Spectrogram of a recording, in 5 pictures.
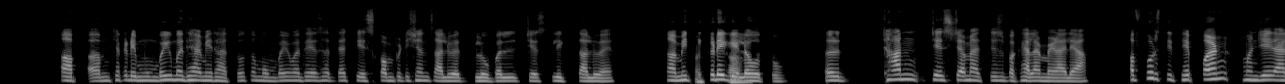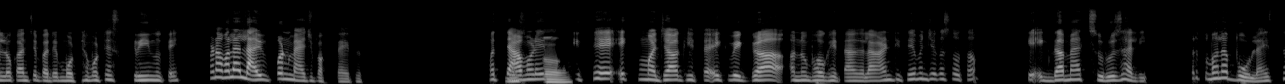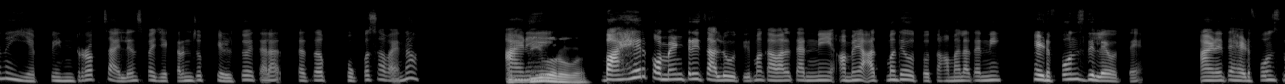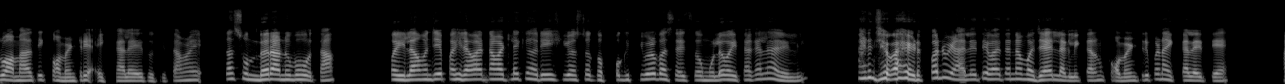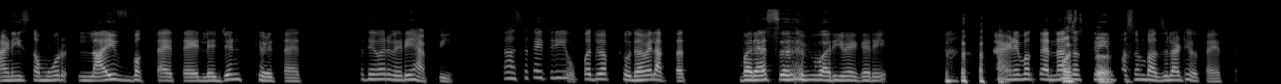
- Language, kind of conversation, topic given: Marathi, podcast, डिजिटल डिटॉक्स तुमच्या विश्रांतीला कशी मदत करतो?
- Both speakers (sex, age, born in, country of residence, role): female, 45-49, India, India, guest; male, 25-29, India, India, host
- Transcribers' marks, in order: in English: "ऑफकोर्स"; in English: "लाईव्ह"; tapping; in English: "पिन ड्रॉप सायलेन्स"; in English: "कॉमेंट्री"; in English: "थ्रू"; in English: "कॉमेंट्री"; laughing while speaking: "जेव्हा हेडफोन मिळाले, तेव्हा त्यांना मजा"; in English: "कॉमेंट्री"; in English: "लाईव्ह"; in English: "लेजेंड्स"; in English: "सो दे आर व्हेरी हॅपी"; laughing while speaking: "रविवारी वगैरे"; laugh; laughing while speaking: "मस्त"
